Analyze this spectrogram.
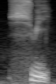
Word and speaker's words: suis: So first one, suis, as you've been noticing, you don't pronounce the final S, okay?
